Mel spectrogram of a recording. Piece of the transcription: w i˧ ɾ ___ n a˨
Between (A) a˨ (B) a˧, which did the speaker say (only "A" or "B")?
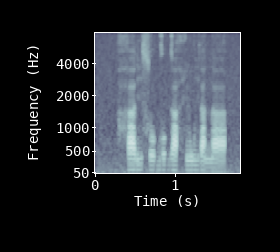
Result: A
